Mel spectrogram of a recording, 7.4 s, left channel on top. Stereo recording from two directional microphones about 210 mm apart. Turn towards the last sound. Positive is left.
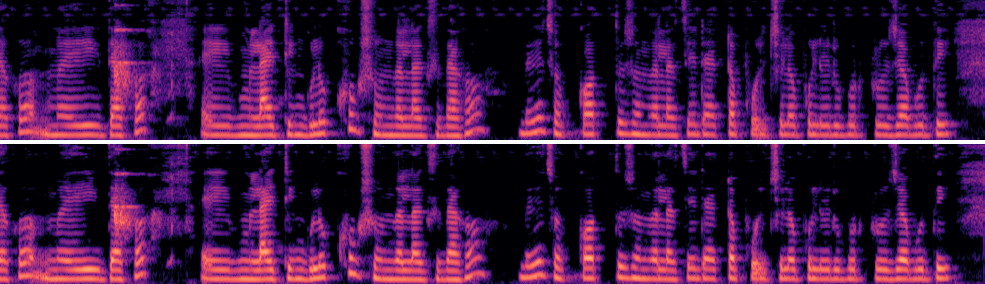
turn(degrees=-10)  # may be behind; listen again after turning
